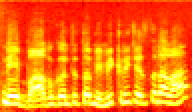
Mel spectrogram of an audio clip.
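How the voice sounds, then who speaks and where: An actor playing a flustered, wisecracking young bridegroom in a film comedy, with quick, exclamatory delivery. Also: male voice, high-pitched, dull audio, lightly acted.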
